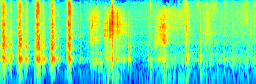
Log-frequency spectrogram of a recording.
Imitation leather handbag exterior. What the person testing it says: the fake bag here it's pretty well plastic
